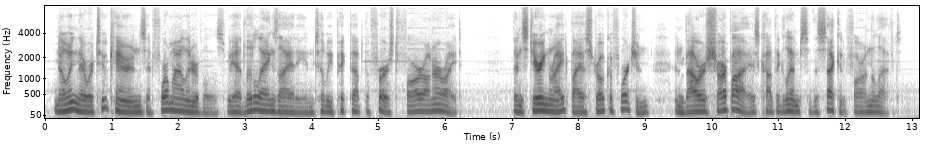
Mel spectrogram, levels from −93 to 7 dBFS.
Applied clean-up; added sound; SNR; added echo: neural separator model SepFormer DNS4.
